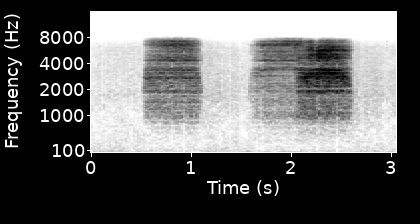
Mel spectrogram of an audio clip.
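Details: At a Frisian nest site at night in September 2019, a barn owl gives two long rasping hisses during feeding, the first about half a second, the second over a second and growing louder toward its end.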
